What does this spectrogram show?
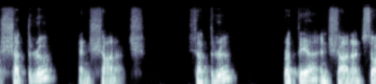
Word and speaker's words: Śānac: Śatṛ Śānac, Śānac. Okay, Śatṛ and Śānac. You can make it nasalized, but that nasal goes away, so that's why I'm not really pronouncing it so much.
